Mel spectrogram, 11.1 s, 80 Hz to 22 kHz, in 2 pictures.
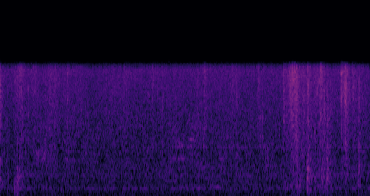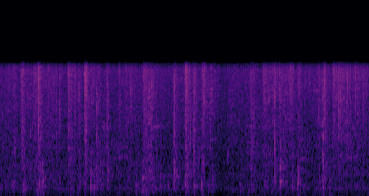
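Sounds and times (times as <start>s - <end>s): cat paws scampering on carpet: 4.2s - 11.0s.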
